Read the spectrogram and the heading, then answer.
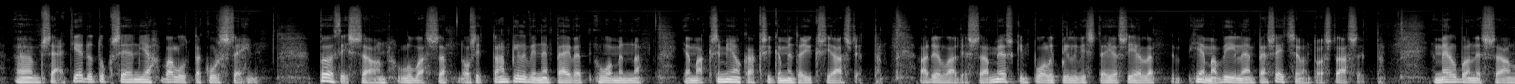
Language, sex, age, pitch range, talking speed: Finnish, male, 60-79, 90-115 Hz, 110 wpm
